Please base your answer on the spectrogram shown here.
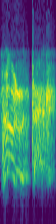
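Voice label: Hungarian aircraft destroyed mood high, speech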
